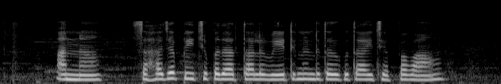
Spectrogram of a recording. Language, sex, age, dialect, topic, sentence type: Telugu, female, 18-24, Southern, agriculture, statement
